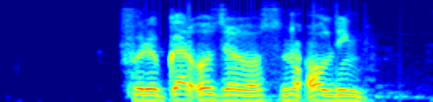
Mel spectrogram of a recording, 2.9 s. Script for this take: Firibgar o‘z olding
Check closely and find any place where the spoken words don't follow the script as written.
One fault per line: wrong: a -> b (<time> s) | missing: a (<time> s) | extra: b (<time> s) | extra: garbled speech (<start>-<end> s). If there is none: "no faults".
extra: jazosini (1.5 s)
